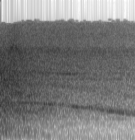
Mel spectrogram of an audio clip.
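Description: Aftermath of a Pontiac Trans Sport minivan's frontal offset crash test into a barrier: the loud impact noise dies away steadily, with a whine that falls slowly in pitch.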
